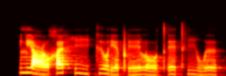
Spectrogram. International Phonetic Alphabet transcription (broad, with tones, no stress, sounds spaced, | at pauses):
lʲ e˥˨ ʕ o˨ χ ɛ˥ h iː˥˨ kʲ o˥˨ ɾʲ ɛ˨˦ pʼ eː˨˦ l oː˨ tʼ e˥˨ tʰ iː˥˨ w ɘ˥˨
